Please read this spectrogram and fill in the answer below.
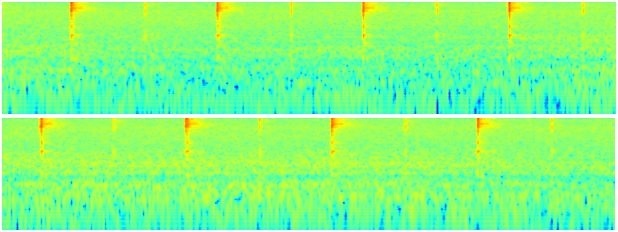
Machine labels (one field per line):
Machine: valve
